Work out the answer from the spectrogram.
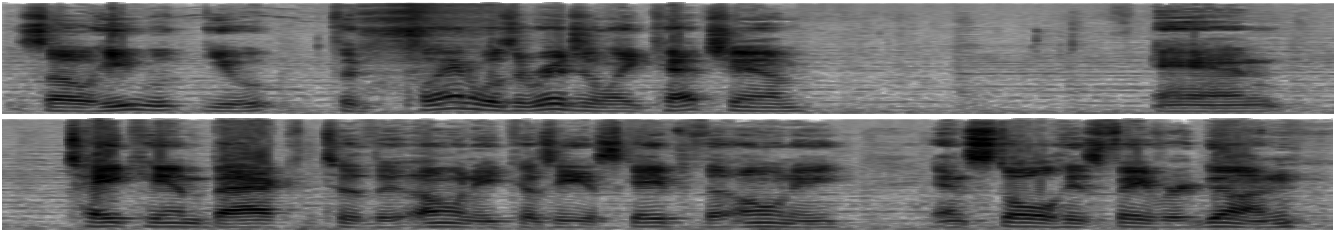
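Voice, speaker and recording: A man's voice: mid-range voice, moderate pace, soft background music. Brief: male podcast co-host, rambling and profane, laughs a lot. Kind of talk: casual game recap chat.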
